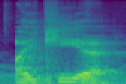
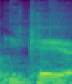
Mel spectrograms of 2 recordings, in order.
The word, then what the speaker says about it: IKEA: At Christmas time, IKEA, or IKEA I think is how it's actually pronounced, IKEA, do it these like thin, like Christmas biscuits.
